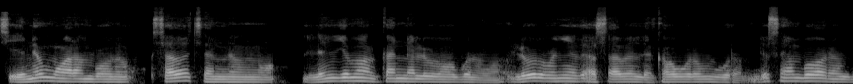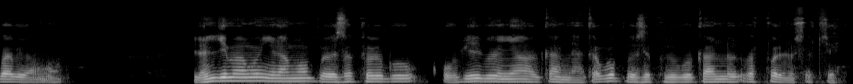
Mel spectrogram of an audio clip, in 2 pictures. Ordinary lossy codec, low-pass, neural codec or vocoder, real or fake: Opus, 24 kbps; 14.4 kHz; codec, 44.1 kHz, 3.4 kbps, Pupu-Codec; fake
